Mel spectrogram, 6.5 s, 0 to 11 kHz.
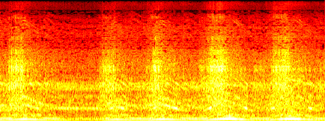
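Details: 2.0 dCi diesel at cold start: revs swell and fall about every second and a half over a rough low drone with a clattery edge; abnormal cold-start noise, cause unclear.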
